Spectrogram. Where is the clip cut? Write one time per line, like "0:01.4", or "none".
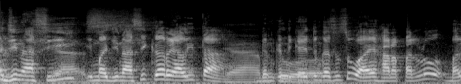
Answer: none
